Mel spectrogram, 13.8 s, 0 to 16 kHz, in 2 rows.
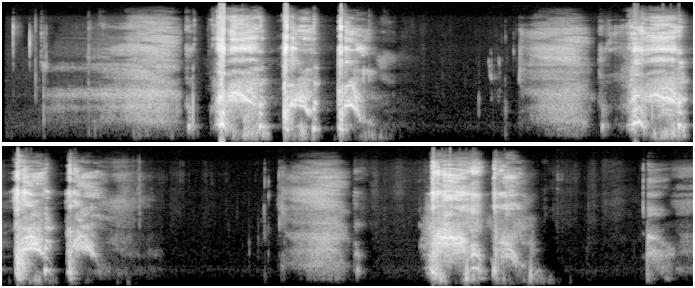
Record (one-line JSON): {"three_cough_length": "13.8 s", "three_cough_amplitude": 32768, "three_cough_signal_mean_std_ratio": 0.38, "survey_phase": "beta (2021-08-13 to 2022-03-07)", "age": "45-64", "gender": "Male", "wearing_mask": "No", "symptom_cough_any": true, "symptom_runny_or_blocked_nose": true, "symptom_shortness_of_breath": true, "symptom_fatigue": true, "symptom_headache": true, "symptom_loss_of_taste": true, "symptom_onset": "2 days", "smoker_status": "Never smoked", "respiratory_condition_asthma": false, "respiratory_condition_other": false, "recruitment_source": "Test and Trace", "submission_delay": "2 days", "covid_test_result": "Positive", "covid_test_method": "RT-qPCR", "covid_ct_value": 14.6, "covid_ct_gene": "ORF1ab gene", "covid_ct_mean": 15.0, "covid_viral_load": "12000000 copies/ml", "covid_viral_load_category": "High viral load (>1M copies/ml)"}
